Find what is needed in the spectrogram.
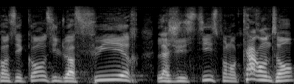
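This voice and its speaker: This very clean recording has a silent background. A man speaks at a moderate pace with a fairly high pitch and lively intonation. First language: German (speaking French). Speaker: pastor. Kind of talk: sermon.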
